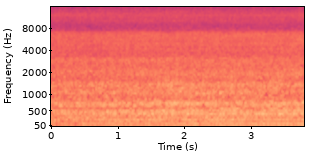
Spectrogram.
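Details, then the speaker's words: 1994 Ford F-150 XLT 302 V8 petrol, 57,500 original miles, idling smoothly and quietly with an even low rumble; a light exhaust leak is present that gets quieter as the truck warms up. "engine's nice and quiet let's go around you can hear the exhaust"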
